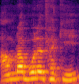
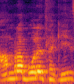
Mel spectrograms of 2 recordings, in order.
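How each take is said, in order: Both takes have the same delivery.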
